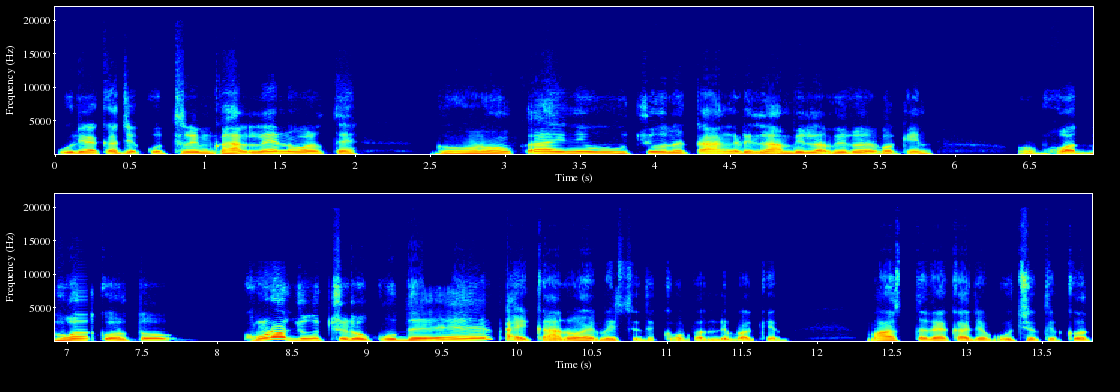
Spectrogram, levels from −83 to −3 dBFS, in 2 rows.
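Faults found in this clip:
Scattered short gaps, 2.99 to 12.41 s: about seven brief ticks, smears and hiccups in otherwise continuous speech, none longer than around 50 ms. Probable component: jitter buffer and packet loss concealment. Lost or late packets, 200 ms missing in total, patched by extending the preceding sound, with 480 ms rebuilt. Unlike a sustained dropout or a burst loss, the holes are isolated and tiny, so there are no silent stretches or robotic drawn-out tails.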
